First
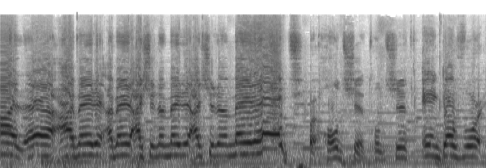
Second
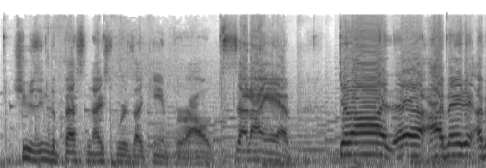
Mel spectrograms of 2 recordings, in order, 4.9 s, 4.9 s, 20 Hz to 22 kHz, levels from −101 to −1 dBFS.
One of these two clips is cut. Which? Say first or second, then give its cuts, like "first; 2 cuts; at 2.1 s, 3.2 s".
first; 1 cut; at 3.1 s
